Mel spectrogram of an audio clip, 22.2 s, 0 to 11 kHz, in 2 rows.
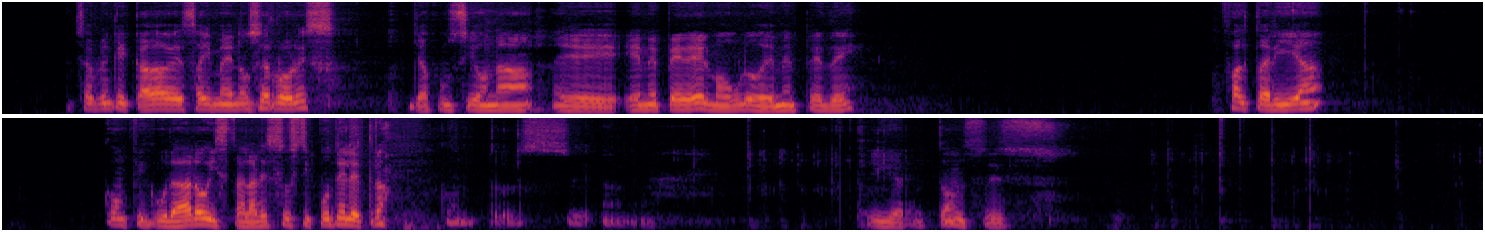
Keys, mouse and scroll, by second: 14.9 ctrl+c, 16.6-17.8 typing, 19.7-22.2 typing.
